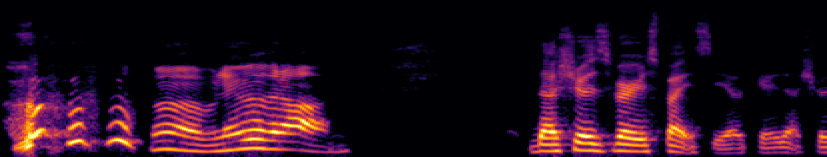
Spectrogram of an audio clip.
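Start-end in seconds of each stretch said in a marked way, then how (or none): 0.1-2.2 awkward brush-off. Pretend. Mock awkward dodge of spicy topic.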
